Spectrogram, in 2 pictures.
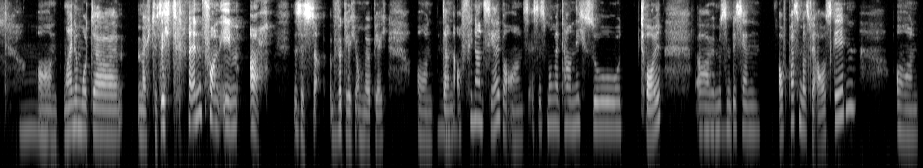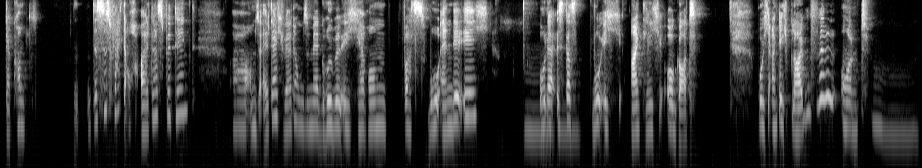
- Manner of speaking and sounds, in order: static; sad: "trennen von ihm"; other background noise; sad: "wo ich eigentlich bleiben will und"; drawn out: "Oh"
- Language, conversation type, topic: German, advice, Wie würdest du dein Gefühl innerer Unruhe ohne klaren Grund beschreiben?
